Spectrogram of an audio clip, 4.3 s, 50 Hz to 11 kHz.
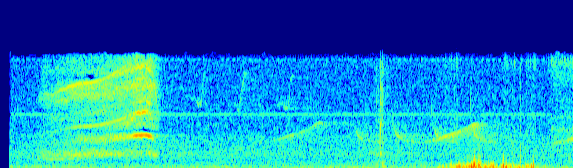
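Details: Barred owl on the evening of 31 March 2020 at 7:20 pm. A short low, rough hooting burst comes near the end, after thin high whistled slurs and chirps from other creatures earlier on.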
